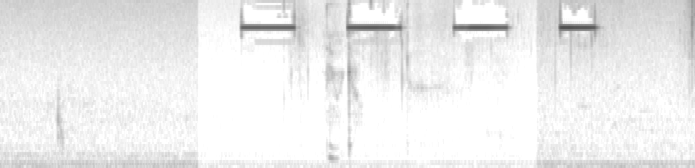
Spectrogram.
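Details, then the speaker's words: Simulated nurse's-office roleplay: four short high electronic beeps as an under-the-tongue digital thermometer finishes checking a student's temperature, reading a little high; digital thermometer beep. "let's check your temperature is it under your tongue okay come on why is it not beeping"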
